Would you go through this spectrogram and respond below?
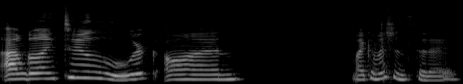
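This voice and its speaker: Hoarse, bright-voiced woman streamer. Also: a little high, slow pace. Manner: rambling with many fillers and restarts. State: hoarse, voice worn out from screaming. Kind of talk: casual chat while drawing on stream.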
